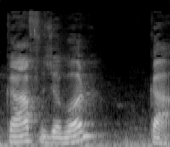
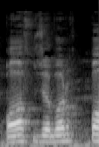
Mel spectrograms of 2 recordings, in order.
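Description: First: "কাফ জবর কা" with a light k; thin Kaf. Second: "কফ জবর ক" with a back q and rounded vowel; heavy Qaf. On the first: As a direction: open "কা" lightly, without rounding. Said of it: "পাতলা". ("কা" পাতলা করে) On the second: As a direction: make "ক" full, from the back of the mouth. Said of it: "কফটা আপনাকে মোটা করে উচ্চারণ করতে হবে". ("কফ" মোটা করে) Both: Shown as a demonstration.

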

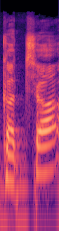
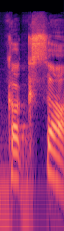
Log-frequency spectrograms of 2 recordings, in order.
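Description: First: "कक्षा" said as kach-chha; the loose everyday "kachchha" for "कक्षा"; common mispronunciation. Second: "कक्षा" said as kak-sa; careful k-s cluster in "कक्षा", no chha; correct pronunciation. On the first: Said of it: "यहाँ होना चाहिए क्या". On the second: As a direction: sound a clear k before the s in "कक्षा". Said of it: "कक्षा होना चाहिए". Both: Shown as a demonstration.

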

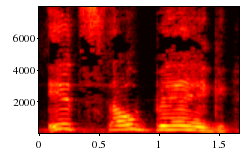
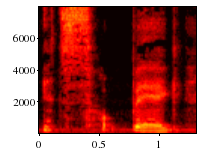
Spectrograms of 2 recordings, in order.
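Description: First: Slow, stretched "It's so big"; slow drawn out. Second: Whisper. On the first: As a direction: drag out each word of "It's so big". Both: Real, not acted. Overwhelmed by huge project.

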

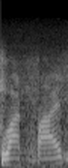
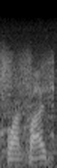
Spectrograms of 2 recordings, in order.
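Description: No difference in how they are said.

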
